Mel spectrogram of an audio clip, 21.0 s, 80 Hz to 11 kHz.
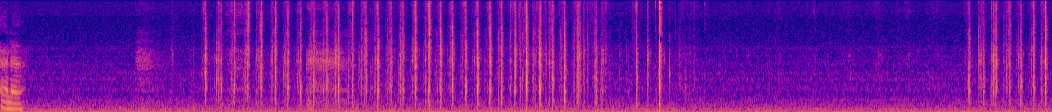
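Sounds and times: cards being shuffled: 3.9s - 14.1s, 19.3s - 21.0s
sharp card snap: 12.6s - 13.4s.

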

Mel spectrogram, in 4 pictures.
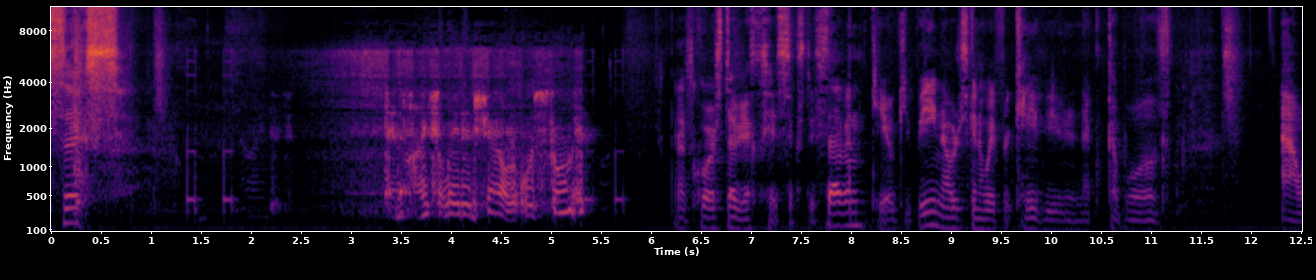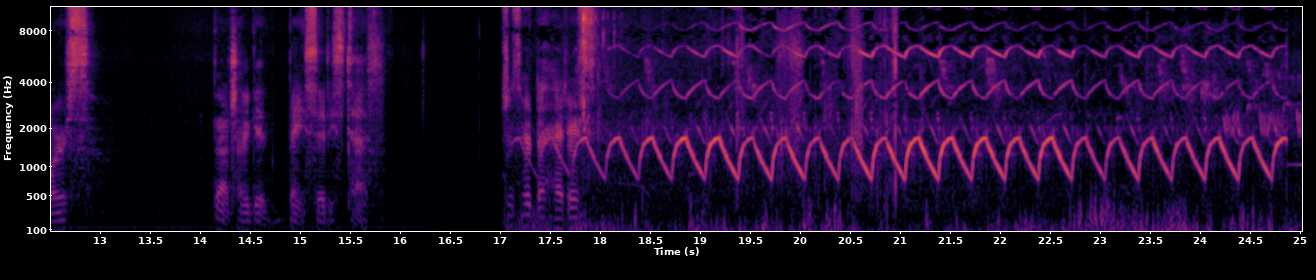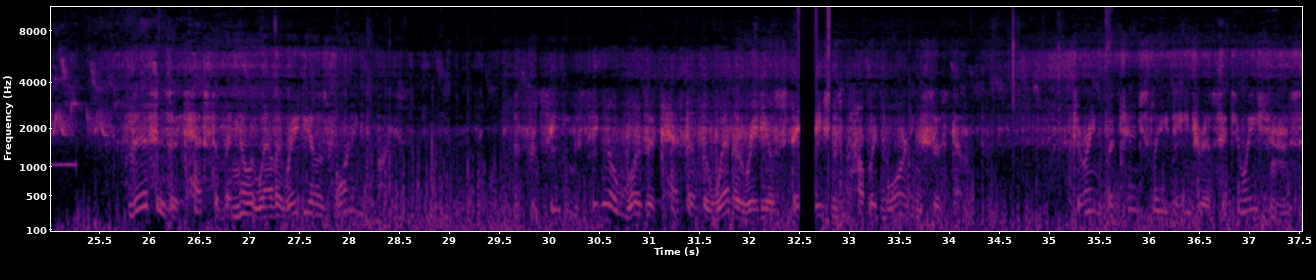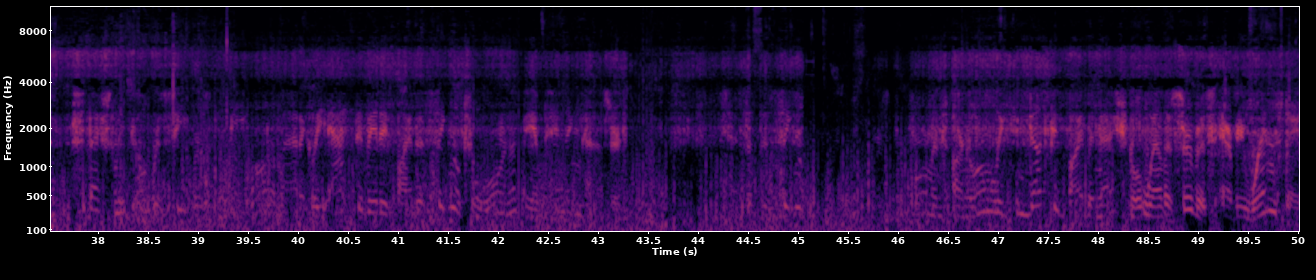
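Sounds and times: siren-like alert tone sweeping: 17.7s - 25.5s.

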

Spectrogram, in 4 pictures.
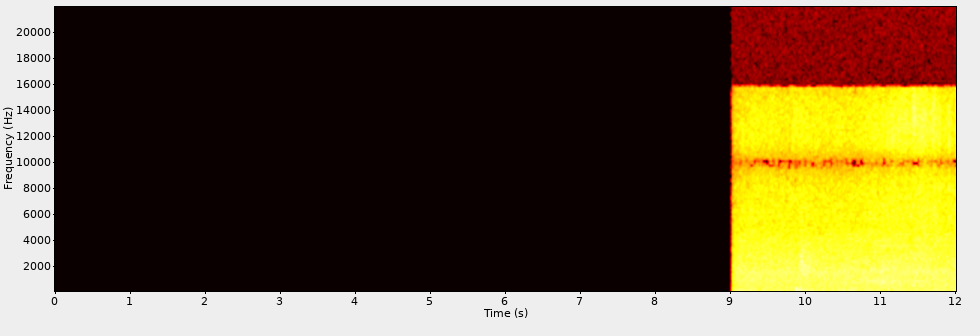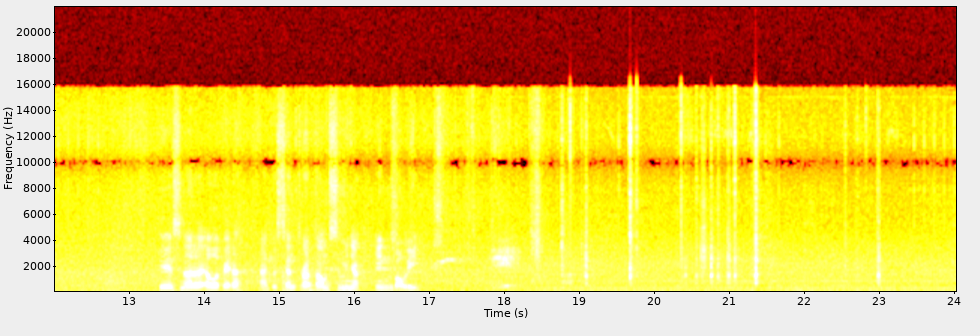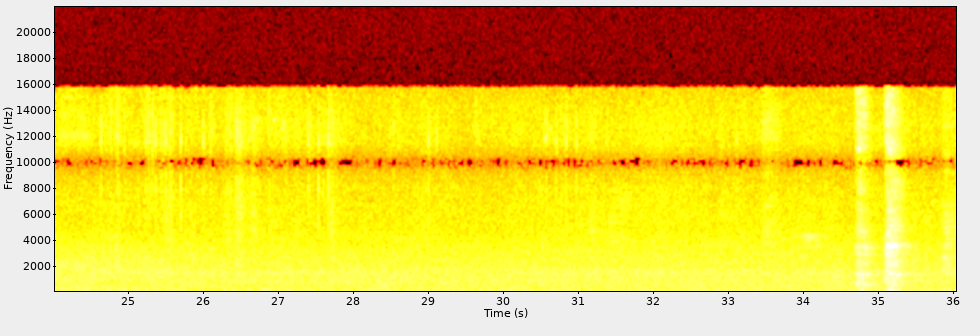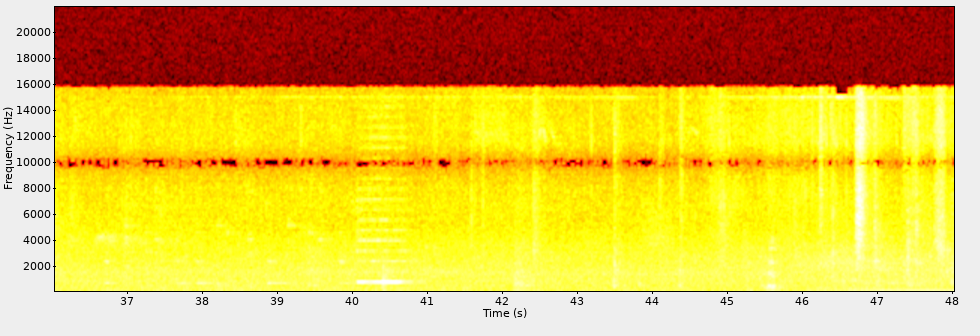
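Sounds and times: steady background noise: 9.1s - 48.0s
sharp clicks and ticks: 18.7s - 21.8s, 22.4s - 26.2s
elevator running rumble: 35.7s - 48.0s
elevator arrival chime: 36.6s - 41.4s.

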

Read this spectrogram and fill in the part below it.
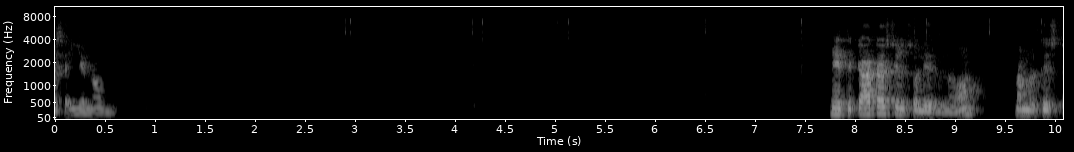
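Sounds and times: computer mouse clicks: 2.8s - 3.2s, 3.8s - 5.7s.

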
